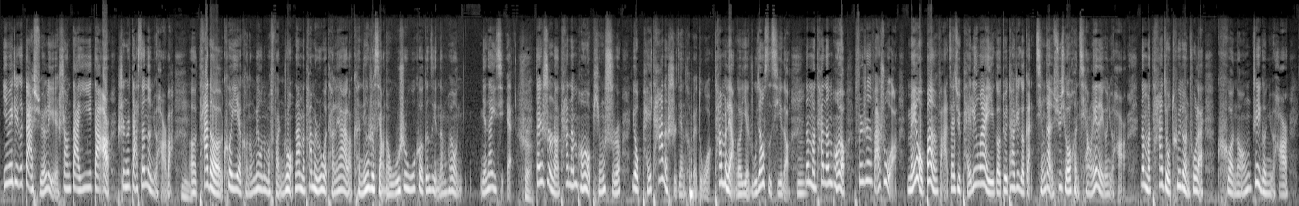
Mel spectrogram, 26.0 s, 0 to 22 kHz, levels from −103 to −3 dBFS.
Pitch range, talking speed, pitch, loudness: 190-275 Hz, 330 characters per minute, 230 Hz, -15 LUFS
